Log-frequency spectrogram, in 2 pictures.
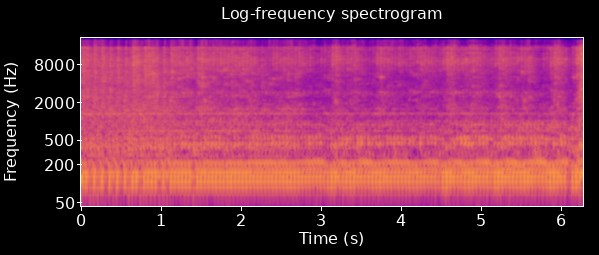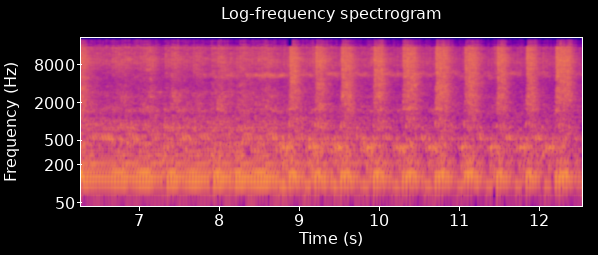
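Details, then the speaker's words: Poulan 900 rototiller single-cylinder engine on choke at slow speed, with oil dripping out of the carburettor air box: uneven, lumpy beat with hunting speed. Rough running, blamed on the oil-soaked air filter starving it of air; overfilled oil or a blocked PCV valve possibly behind it. "yep I'm gonna claim that this oil coming out of this air filter is the reason that we're having this issue with running we're not getting enough air in it"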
